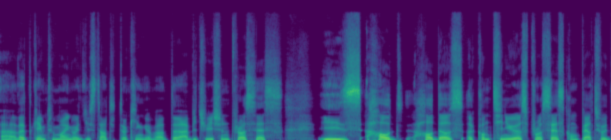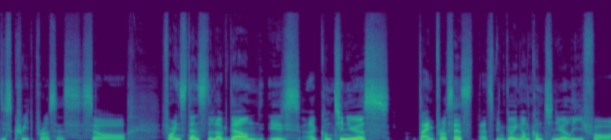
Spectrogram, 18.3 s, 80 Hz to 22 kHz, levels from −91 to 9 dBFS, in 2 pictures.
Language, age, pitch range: English, 20-39, 110-130 Hz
